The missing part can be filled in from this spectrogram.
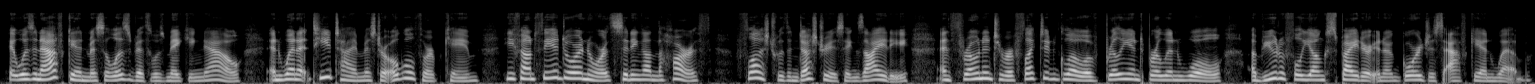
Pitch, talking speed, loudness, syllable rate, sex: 205 Hz, 185 wpm, -19 LUFS, 5.2 syllables/s, female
